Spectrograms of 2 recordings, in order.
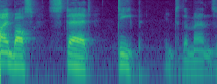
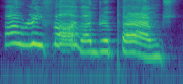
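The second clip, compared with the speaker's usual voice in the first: much higher, slow, outraged mimic; mocking echo; 9 dB louder, slower than usual. A narrator's reading. Crime boss mocks Dad's sum, high and slow. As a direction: sneer it back in disbelief.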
